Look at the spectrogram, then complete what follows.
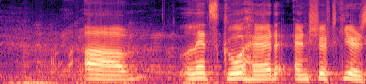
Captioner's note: laughter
